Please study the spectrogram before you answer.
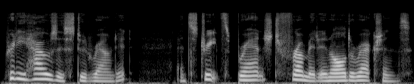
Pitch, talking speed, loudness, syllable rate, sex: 185 Hz, 190 wpm, -17 LUFS, 5.0 syllables/s, female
